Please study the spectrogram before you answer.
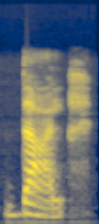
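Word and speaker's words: دال: of your tongue and you pronounce Dal it may look like English D but it's not spoken as d d it's not da it's da it's the light it's a light letter and let's see die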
